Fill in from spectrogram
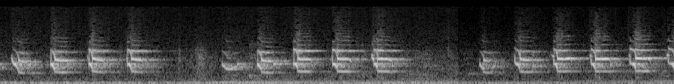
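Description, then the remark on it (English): Three quick runs of standard turkey yelps, made with a hunter's call rather than a live bird: sharp, evenly spaced notes, fairly loud, with no talking. “Let's begin with the standard yelp, the perfect call for old gobblers in the spring and also for hens and young gobblers in the fall.”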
